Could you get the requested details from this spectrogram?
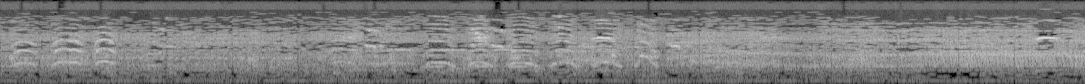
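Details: Caged Harzer Roller canary males in training, deep-toned singers picked for a championship; low, rolling series of repeated notes in quick rhythm, some rising and falling, with a few higher accents and steady background hum.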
